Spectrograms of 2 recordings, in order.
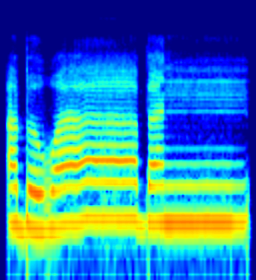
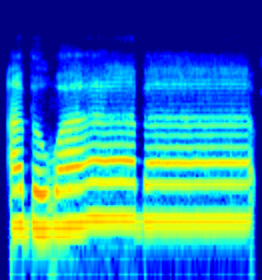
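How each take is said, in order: First: The word ends with a short a and n. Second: The word ends with a long a, no n. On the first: The reading continues without stopping. "reciting it with the tanween because there's a fathatain" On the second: The reader pauses after this word. "prolonging our sound for two counts"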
